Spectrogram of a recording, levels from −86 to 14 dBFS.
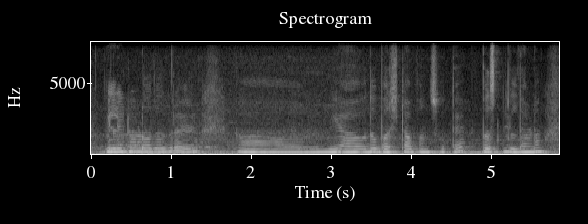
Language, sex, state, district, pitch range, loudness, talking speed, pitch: Kannada, female, Karnataka, Dharwad, 185-210 Hz, -23 LUFS, 90 wpm, 195 Hz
